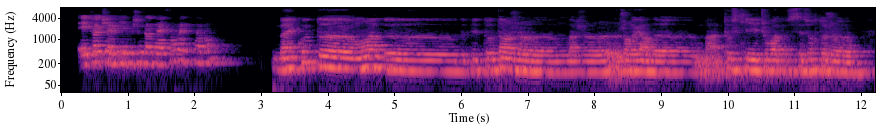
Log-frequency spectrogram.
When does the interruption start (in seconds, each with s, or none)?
none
